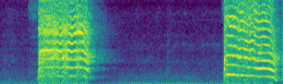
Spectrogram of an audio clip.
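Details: Angry frog letting out two loud, harsh, high-pitched screams, each lasting under a second with a wavering, nasal tone, separated by about two seconds of quiet background hum.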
